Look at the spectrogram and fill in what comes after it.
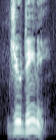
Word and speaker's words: Jewdinee: About Judany, the great music man. Judany? – Spell it. – J-E-W-D-I-N-E-E. – Judini. – The Judini? – Yeah.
